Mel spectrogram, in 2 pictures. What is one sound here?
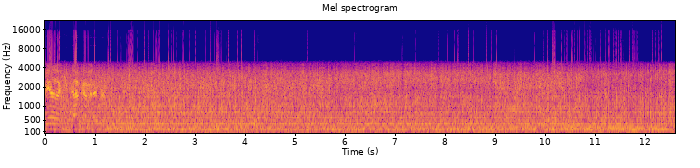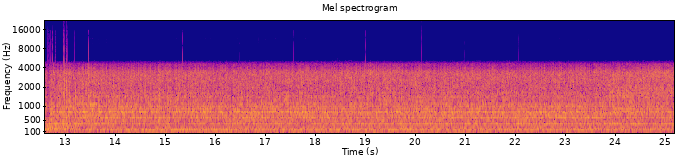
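A vehicle engine drones steadily while driving along a road.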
